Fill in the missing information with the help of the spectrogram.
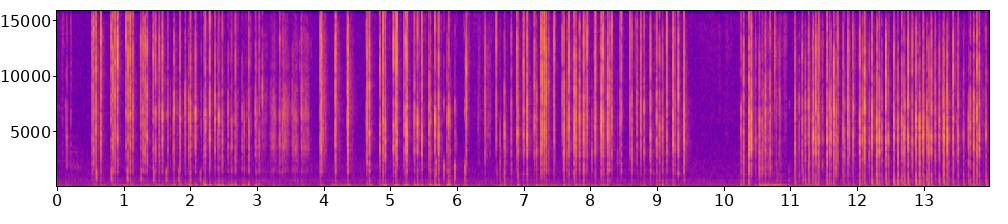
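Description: A full gold plastic liquid soap pump bottle is held close to the mic while long acrylic nails tap on it rapidly with both hands. Dense, fast, crisp clicking taps with bright highs and a heavy low thump from the close mic run continuously. There are brief quieter gaps near 4 seconds and around 10 seconds.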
